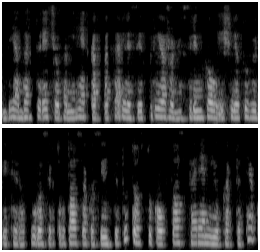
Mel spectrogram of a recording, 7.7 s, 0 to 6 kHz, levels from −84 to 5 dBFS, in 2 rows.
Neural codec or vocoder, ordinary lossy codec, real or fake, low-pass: none; AAC, 24 kbps; real; 5.4 kHz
